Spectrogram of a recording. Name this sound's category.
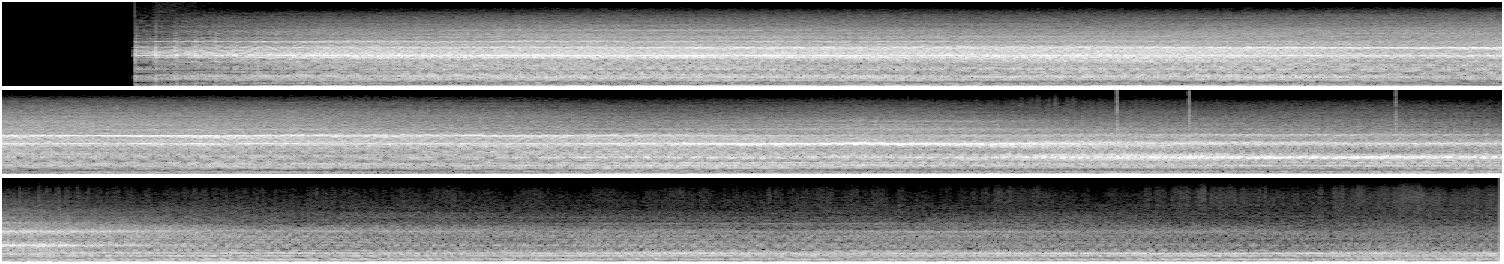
Soundscapes > Synthetic / Artificial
